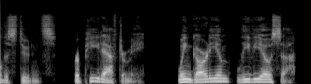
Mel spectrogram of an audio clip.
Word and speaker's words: Wingardium Leviosa: Repeat after me, "Wingardium leviosa." Pay close attention to elongate the pronunciation of O slightly.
